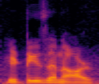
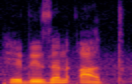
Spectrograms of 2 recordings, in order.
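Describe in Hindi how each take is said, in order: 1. यह अंग्रेज़ी उच्चारण में बोला गया है। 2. यह जर्मन उच्चारण में बोला गया है। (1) "इन इंग्लैंड इसको कहेंगे" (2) "बट इन जर्मन"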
